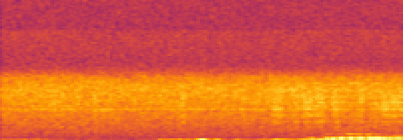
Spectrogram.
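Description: Near silence: room tone, with a faint low sound in the second half.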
